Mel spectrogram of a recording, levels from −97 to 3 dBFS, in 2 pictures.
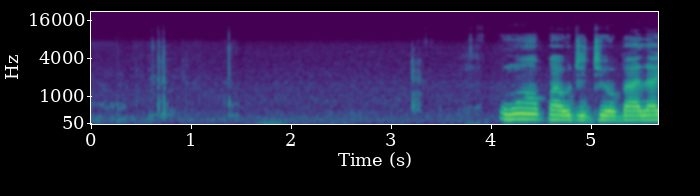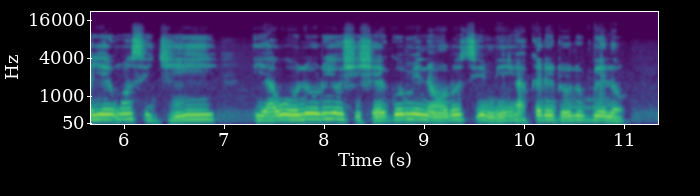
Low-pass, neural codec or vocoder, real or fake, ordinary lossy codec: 14.4 kHz; none; real; none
